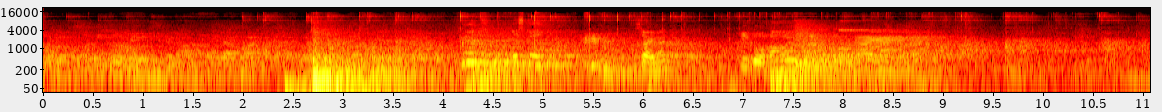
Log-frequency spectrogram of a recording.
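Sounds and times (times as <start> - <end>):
voices talking in echoing hall: 0.0 - 11.0.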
